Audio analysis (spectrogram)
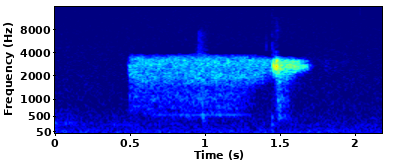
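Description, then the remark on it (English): About a second of band-limited hiss, like an open telephone line. A single sharp handset click lands near its end, just before the line cuts to silence. Nobody speaks. “As soon as I heard the click of the phone, I'm like, I was like, oh, this is going to be great.”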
